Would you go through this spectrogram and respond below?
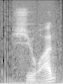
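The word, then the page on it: xuan: tone 3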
